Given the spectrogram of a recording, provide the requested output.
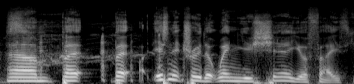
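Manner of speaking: laughing through the start of the question. Real, not acted. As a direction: still chuckling at the joke, then asks. Laughing after a joke about bed.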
